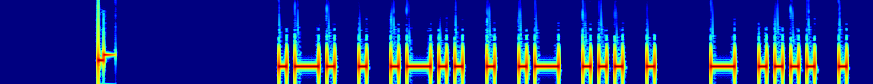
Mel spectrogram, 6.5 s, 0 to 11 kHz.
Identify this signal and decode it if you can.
Morse code, heard as a keyed tone, about 20 wpm, 700 Hz. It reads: RELEASE THE
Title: Sentences from Top 1100 Words 20wpm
